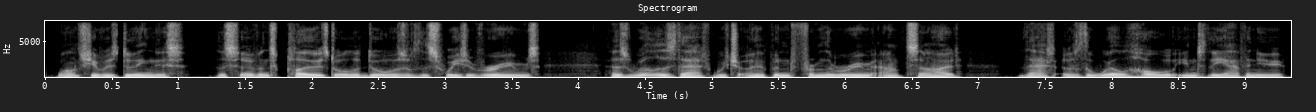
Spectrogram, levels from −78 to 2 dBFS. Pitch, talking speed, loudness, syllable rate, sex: 110 Hz, 210 wpm, -16 LUFS, 5.6 syllables/s, male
